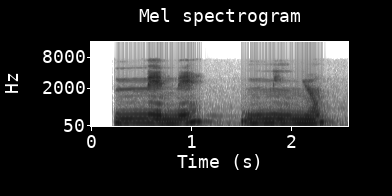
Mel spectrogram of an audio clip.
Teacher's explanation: Y la N de nene, niño, también es alveolar.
